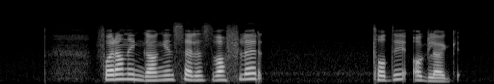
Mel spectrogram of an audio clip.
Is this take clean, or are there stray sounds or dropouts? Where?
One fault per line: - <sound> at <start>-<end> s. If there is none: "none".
none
